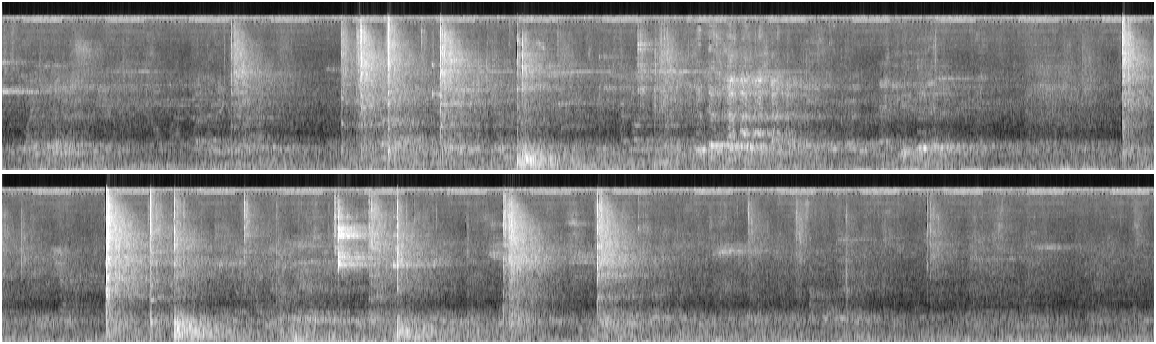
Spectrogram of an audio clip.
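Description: Young people chat in the background of a large echoing hall.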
